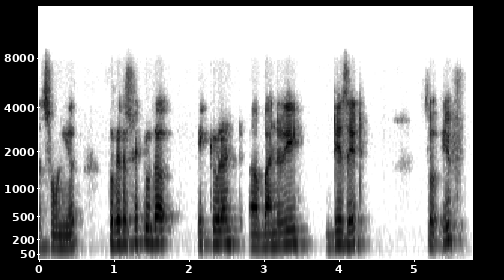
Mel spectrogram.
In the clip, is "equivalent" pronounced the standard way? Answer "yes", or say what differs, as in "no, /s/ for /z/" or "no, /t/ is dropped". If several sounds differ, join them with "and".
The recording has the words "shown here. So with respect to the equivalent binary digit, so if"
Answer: yes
